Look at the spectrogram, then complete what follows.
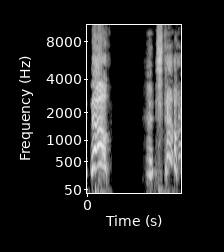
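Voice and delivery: high-pitched cry dissolving into laughter; squealed, laughing disbelief; helpless laughing protest. Real, not acted. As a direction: beg it to stop while cracking up. Cracks up at the news.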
